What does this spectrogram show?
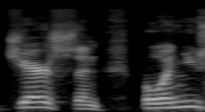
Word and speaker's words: Gerson: In Portuguese, Gerson's pronounced Jerson, but when you said Gerson, I thought of Gellson's.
